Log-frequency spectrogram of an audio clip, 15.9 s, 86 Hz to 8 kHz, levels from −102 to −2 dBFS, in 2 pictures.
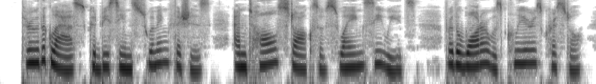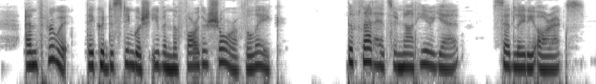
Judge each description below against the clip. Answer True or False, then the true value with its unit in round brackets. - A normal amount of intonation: True (3.8 semitones)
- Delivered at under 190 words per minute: True (160 wpm)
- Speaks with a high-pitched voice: True (225 Hz)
